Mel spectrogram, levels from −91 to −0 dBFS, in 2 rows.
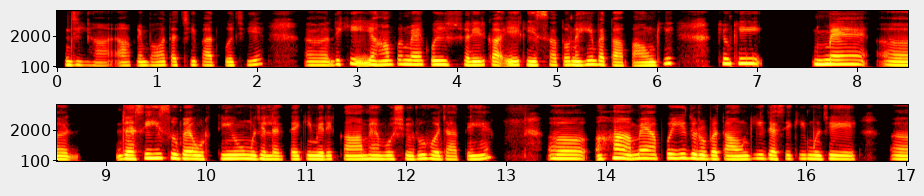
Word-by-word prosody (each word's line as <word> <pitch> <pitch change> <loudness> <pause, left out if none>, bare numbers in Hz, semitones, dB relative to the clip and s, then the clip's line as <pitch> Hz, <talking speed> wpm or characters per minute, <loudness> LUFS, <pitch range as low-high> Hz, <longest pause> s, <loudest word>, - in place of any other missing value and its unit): जी, 185 - -7
हाँ। 155 -1 -12 0.2
आपने 170 +1 -5
बहुत 175 +1 -6
अच्छी 175 +2 -6
बात 170 -1 -6
पूछी 170 +2 -5
है। 210 - -3
अ, 180 -6 -7
देखिए 210 +5 -2
यहाँ 200 0 +2
पे 220 - -5
मैं 210 -1 +2
कोई 200 0 +3
शरीर 180 -2 +1
का 180 -2 0 0.2
एक 185 - -1
हिस्सा 180 0 +1
तो 185 +1 -3
नहीं 185 +3 +3
बता 180 -5 -1
पाऊँगी, 165 - 0 0.4
क्योंकि 260 0 +2 0.5
मैं 220 -1 +4
अ, 175 -4 -1 0.5
जैसे 190 +3 +3
ही 225 0 +6
सुबह 210 -4 +2
उठती 190 +1 +1
हूँ, 195 +1 +4
मुझे 185 0 +2
लगता 175 0 -2
है 175 - +2
कि 180 +1 -3
मेरे 175 0 +3
काम 170 0 0
है 185 - +2
वो 180 0 0
शुरू 180 +2 -1
हो 185 -3 +1
जाते 165 0 -6
हैं। 190 +8 -1 0.6
अ, 200 -3 +1
हाँ, 225 -4 +5
मैं 210 +2 +1
आपको 205 +2 -1
ये 220 +1 +2
ज़रूर 210 -3 +3
बताऊँगी 175 +2 0
जैसे 190 -1 -1
कि 195 +2 -9
मुझे 185 -1 +1 0.4
अ, - - -10
185 Hz, 185 wpm, -23 LUFS, 175-205 Hz, 0.6 s, ही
